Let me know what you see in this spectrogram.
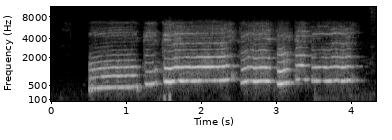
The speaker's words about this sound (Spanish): Eh, oye, Alfredo, hazme un favor, pon, la trompeta.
